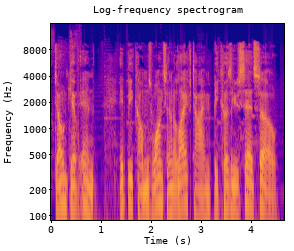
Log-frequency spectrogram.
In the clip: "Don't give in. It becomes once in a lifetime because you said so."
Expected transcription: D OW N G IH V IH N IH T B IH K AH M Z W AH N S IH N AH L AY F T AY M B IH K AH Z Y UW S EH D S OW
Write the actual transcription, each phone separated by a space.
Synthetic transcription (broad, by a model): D OW N G IH V IH N IH T B IH K AH M Z W AH N S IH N AH L AY F T AY M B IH K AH Z Y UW S EH D S OW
